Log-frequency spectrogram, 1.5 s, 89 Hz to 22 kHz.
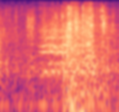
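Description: A horse whinnies within the Warhammer 40k Rogue Trader video game, a faint neigh that rises and swells briefly over a low rumbling background, with no talking.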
